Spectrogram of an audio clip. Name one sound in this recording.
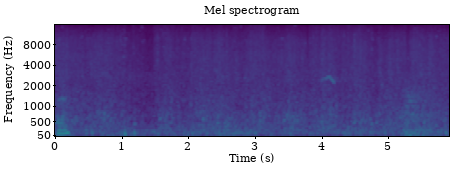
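Water splashes as a horse gallops through a shallow stream.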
